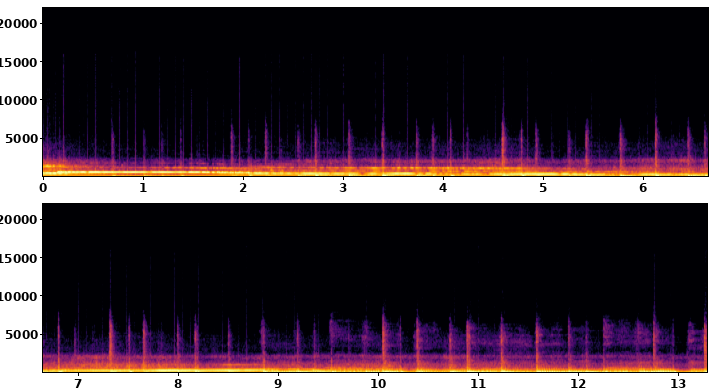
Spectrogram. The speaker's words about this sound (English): At night they howl at the moon.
